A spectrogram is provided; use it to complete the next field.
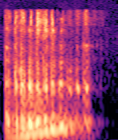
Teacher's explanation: le R est simplement mettre un peu plus de pression et la langue, elle se place un tout petit peu plus en arrière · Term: R roulé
